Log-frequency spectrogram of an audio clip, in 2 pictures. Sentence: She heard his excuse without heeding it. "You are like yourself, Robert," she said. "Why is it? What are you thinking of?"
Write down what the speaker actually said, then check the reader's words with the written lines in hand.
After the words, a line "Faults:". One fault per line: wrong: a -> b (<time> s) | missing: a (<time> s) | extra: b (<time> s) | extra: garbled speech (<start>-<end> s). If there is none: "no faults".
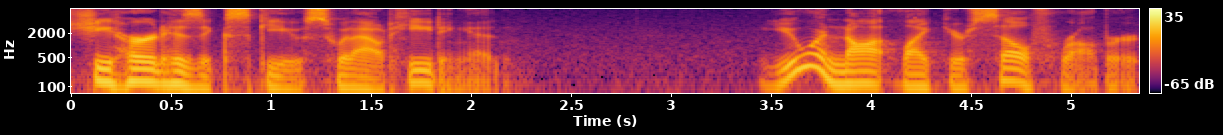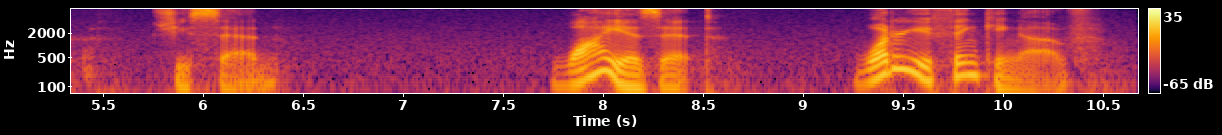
She heard his excuse without heeding it. "You are not like yourself, Robert," she said. "Why is it? What are you thinking of?"
Faults:
extra: not (3.8 s)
